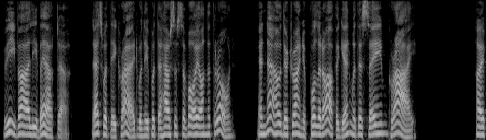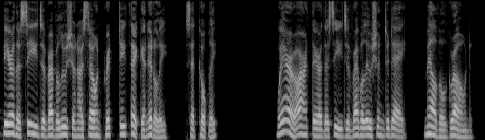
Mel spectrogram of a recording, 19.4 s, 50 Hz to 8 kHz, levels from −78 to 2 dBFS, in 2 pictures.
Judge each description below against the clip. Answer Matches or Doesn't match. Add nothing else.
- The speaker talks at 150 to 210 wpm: Matches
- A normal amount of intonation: Matches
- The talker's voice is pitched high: Doesn't match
